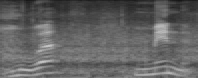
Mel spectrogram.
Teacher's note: دیکھیں اب نون ساکن کے بعد ہمارے پاس عین ہے جو کہ حروف ہلکی میں سے ہے، تو ہم نون ساکن کو ظاہر کر کے پڑھیں گے اور بغیر غنے کے پڑھیں گے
